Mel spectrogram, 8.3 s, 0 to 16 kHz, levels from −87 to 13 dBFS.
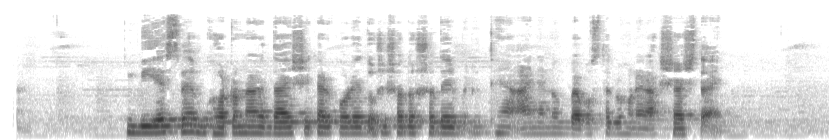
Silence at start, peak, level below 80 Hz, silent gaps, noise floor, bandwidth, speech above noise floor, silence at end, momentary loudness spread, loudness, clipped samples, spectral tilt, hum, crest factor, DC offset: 1.25 s; -4 dBFS; -68 dBFS; none; -58 dBFS; 11.5 kHz; 36 dB; 1.1 s; 11 LU; -22 LUFS; under 0.1%; -6 dB/octave; none; 20 dB; under 0.1%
